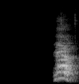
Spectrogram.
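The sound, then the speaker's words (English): A single sharp bark from a pet dog, short and fairly loud, breaks out alone after silence. “Dog's still barking.”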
